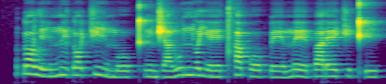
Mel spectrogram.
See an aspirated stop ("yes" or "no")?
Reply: yes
